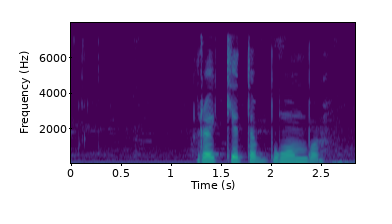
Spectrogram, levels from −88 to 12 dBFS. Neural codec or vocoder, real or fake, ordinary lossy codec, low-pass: none; real; none; 7.2 kHz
